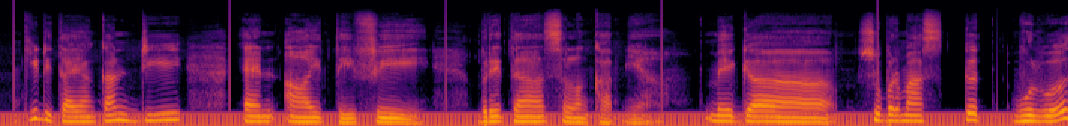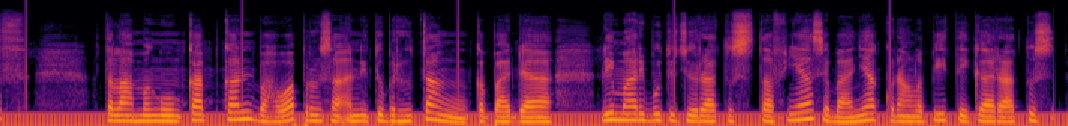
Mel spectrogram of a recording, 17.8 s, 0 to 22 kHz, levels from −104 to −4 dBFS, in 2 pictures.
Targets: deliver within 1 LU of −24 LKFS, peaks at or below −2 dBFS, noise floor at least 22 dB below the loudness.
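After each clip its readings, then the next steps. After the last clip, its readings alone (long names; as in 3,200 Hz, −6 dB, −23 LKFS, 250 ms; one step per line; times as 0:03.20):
number of clicks 10; mains hum 50 Hz; hum harmonics up to 400 Hz; level of the hum −40 dBFS; integrated loudness −30.5 LKFS; sample peak −15.0 dBFS; target loudness −24.0 LKFS
→ click removal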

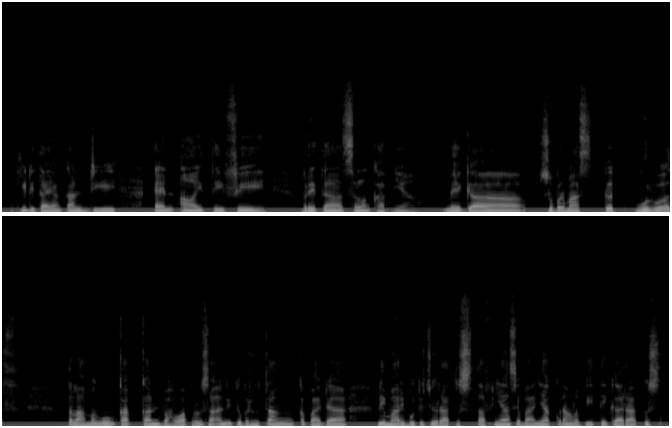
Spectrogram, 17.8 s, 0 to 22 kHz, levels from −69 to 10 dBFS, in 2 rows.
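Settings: number of clicks 0; mains hum 50 Hz; hum harmonics up to 400 Hz; level of the hum −40 dBFS
→ hum removal 50 Hz, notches 8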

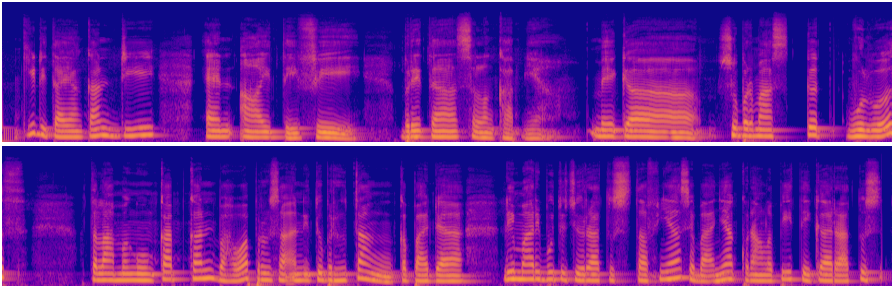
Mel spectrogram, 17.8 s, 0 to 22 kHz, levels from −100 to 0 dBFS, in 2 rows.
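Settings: mains hum none found; integrated loudness −31.5 LKFS; sample peak −16.5 dBFS; target loudness −24.0 LKFS
→ level +7.5 dB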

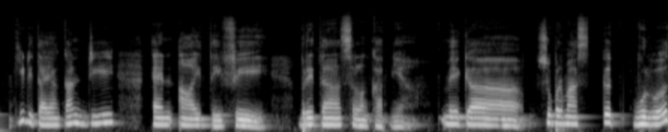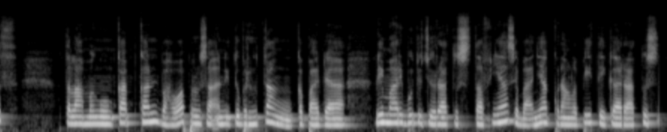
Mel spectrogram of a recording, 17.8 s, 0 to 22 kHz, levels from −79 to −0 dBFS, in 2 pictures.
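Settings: integrated loudness −24.0 LKFS; sample peak −9.0 dBFS; background noise floor −56 dBFS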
